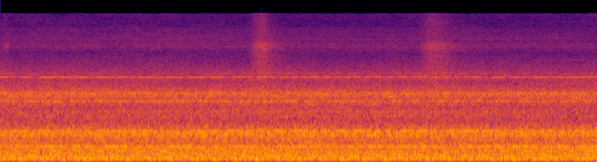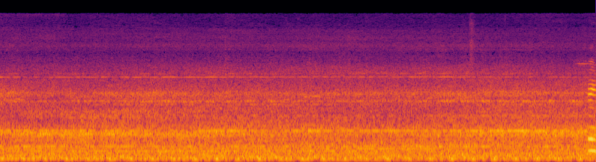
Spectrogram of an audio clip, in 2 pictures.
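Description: A train idles at New Jalpaiguri railway station in West Bengal, its old engine giving a steady, loud, continuous drone and rumble with a faint higher whine, unbroken for the whole stretch and with no voices.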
